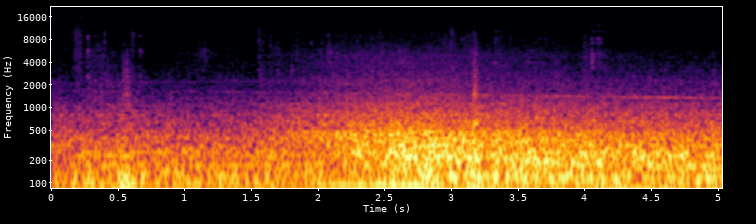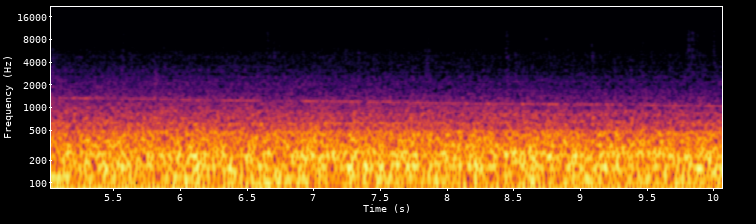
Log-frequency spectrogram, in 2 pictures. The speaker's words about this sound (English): Therefore, arrival, when the plane finally touches down.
